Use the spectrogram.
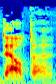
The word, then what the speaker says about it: Delta: over change in X that triangle which is pronounced Delta just a a Greek letter that means change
